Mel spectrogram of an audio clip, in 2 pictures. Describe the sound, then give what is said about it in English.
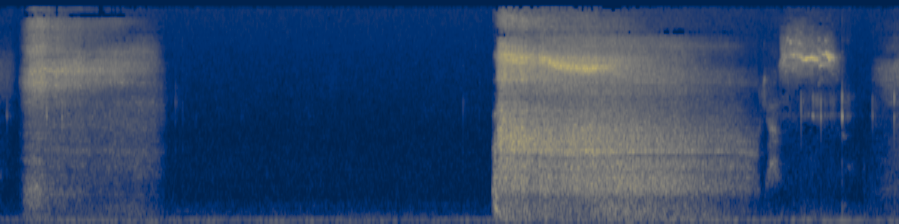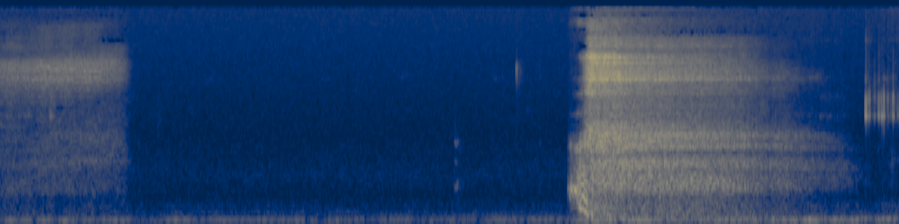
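Deep, forceful breathing during a breathing exercise: long, loud, rushing breaths drawn in and pushed out, separated by quieter pauses, with no talk. “Let's take those breaths. First one is always wonderful.”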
